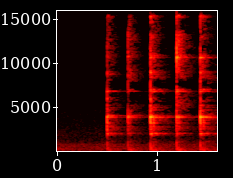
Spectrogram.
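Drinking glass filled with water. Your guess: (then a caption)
Full. A glass filled with the maximum amount of water is tapped five times, giving short, bright clinks with a clear ringing pitch near 3.9 kHz. Each tap dies away quickly. Its tone is audibly different from that of the less-filled glasses.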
